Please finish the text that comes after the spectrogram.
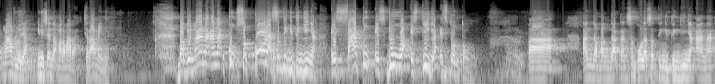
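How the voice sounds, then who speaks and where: Preacher, male, high voice, blunt comic delivery, speaks straight to the crowd. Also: a bit bright. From Makassar, South Sulawesi. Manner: blunt, joking, addresses the men in the crowd directly. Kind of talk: humorous sermon.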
